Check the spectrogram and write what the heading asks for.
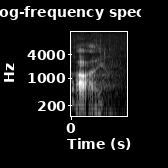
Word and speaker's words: Ai: Usually say this Ai. In the Hebrew, the A, the Aleph, is silent. So it's just Ai.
